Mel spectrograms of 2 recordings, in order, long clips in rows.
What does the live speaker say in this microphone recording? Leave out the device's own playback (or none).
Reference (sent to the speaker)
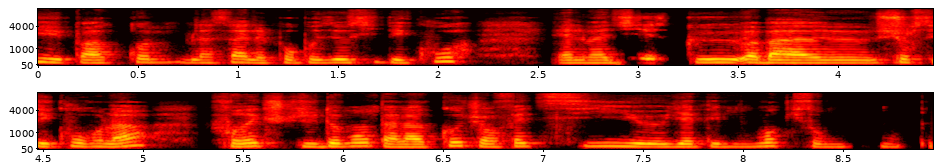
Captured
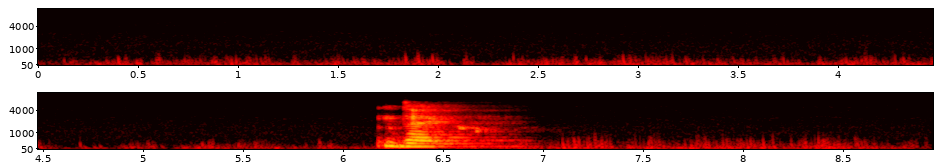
D'accord.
